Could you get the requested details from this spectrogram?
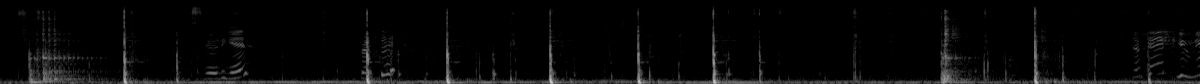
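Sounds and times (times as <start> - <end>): ball clattering on hoop: 0.3 - 1.4, 9.4 - 10.7
basketball bouncing on concrete: 0.3 - 2.0, 3.6 - 8.7, 9.4 - 12.0.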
